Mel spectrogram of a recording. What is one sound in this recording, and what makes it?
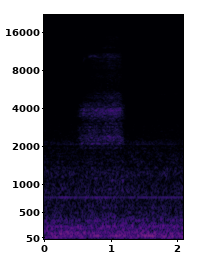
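A man inhales from a vape pen.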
